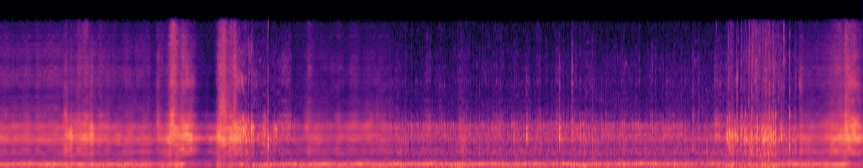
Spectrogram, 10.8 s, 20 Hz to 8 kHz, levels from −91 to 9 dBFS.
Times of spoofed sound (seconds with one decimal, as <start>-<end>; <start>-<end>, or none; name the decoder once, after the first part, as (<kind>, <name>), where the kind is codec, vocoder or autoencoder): 0.0-3.0 (vocoder, Vocos); 3.7-4.9; 10.0-10.8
